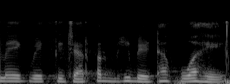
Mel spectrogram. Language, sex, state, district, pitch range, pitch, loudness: Hindi, male, Andhra Pradesh, Visakhapatnam, 130-145 Hz, 140 Hz, -35 LUFS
